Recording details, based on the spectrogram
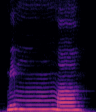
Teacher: Ada bacaan gunah musyaddada yaitu mim ditasjidkan, jadi membacanya harus ditekan dan didengungkan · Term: ghunnah musyadadah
